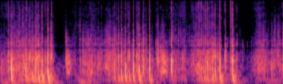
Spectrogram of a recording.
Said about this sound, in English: Fortunately, there are other ways to make snow sounds. To get a really good crunch, they'll scrunch up a bag of cornstarch.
